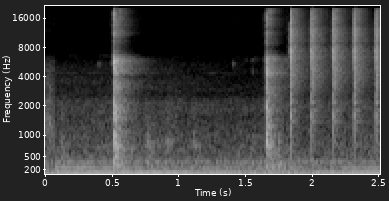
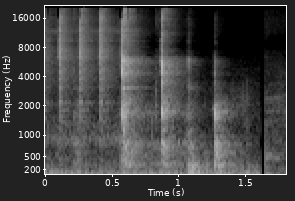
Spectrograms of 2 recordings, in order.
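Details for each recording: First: Jenn-Air CVG4380 gas cooktop, six-burner (left grill converted to burners): after replacing the failed igniter and fitting a new female disconnect on its wire, crisp evenly spaced spark ticks about six or seven per second over quiet room hum; igniter sparking properly. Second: Old-style Jenn-Air CVG4380 gas cooktop: left burner igniter clicks about four times a second but the burner never lights, while other burners fire right up; failed igniter, which was replaced.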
